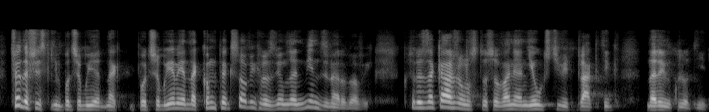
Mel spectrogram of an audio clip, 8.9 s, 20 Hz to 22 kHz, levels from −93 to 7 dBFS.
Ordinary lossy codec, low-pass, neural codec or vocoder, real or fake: none; 7.2 kHz; codec, 24 kHz, 1.2 kbps, DualCodec; fake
